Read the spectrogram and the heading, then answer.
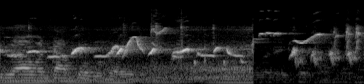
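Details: White-rumped shama singing to rouse rivals: clear upslurred whistles over a low humming drone, which stops halfway, leaving crisp high whistled notes and short chips.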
